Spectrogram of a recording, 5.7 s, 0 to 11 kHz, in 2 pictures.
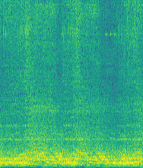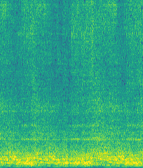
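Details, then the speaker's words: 1985 Yamaha YZ80 two-stroke dirt bike, freshly rebuilt, first start on 41 premix: crisp free blips up and down, clean and even with no knocks or rattles. Runs pretty good; the water pump looks to be working. "all right runs pretty good runs really good"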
